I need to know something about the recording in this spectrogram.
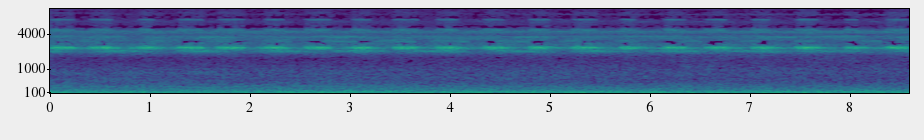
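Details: High, clear cricket chirps sound in distinct rhythmic pulses, about one per second, over a continuous low background drone.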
